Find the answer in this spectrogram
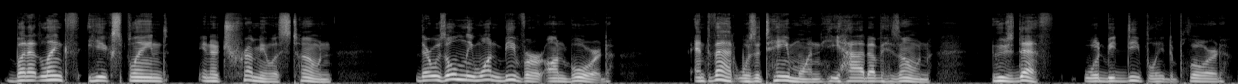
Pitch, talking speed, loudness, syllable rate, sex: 155 Hz, 160 wpm, -19 LUFS, 4.9 syllables/s, male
